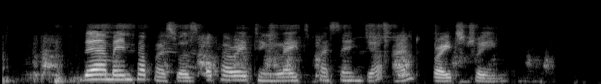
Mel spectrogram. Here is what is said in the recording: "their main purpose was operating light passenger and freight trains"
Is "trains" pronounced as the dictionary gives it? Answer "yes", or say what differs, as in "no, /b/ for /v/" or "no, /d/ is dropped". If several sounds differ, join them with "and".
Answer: no, /z/ is dropped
